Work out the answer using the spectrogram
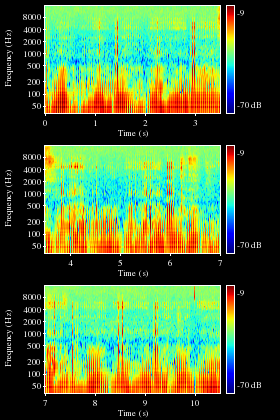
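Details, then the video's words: Domestic cat Manis purring steadily near an ASMR microphone, a rich low rumble pulsing with her breathing, overlaid by frequent light rustles and small clicks. "ASMR cat purring ❤ Manis die aan het spinnen is"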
